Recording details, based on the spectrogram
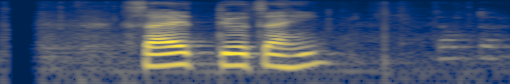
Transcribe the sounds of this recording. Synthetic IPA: saed̪t̪ːjot͡saɦĩ

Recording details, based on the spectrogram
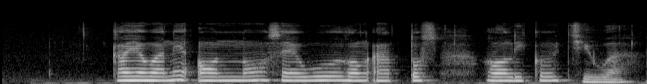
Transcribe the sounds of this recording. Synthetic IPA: kajawaneʔɔnɔsewuɾɔŋat̪ʊsrɔlikɔd̥ʒ̥i̤wa

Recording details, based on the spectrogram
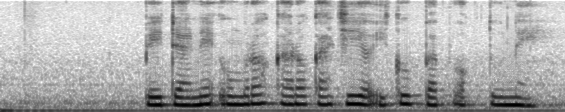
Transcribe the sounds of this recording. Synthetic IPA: b̥eɖ̪̥ä̤neʔumɾʊhkaɾokad̥ʒ̥ijɔʔikub̥ä̤p̚wək̚t̪une

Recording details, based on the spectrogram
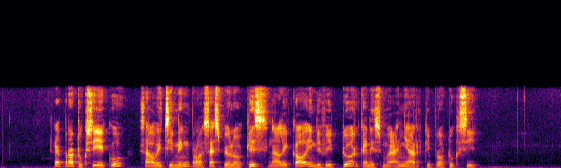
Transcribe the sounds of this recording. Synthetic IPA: repɾod̪̥ṳksiːku | sawid̥ʒ̥i̤nɪŋpɾosɛsb̥ioloɡ̥ɪsnalikɔind̪ifid̪̥uɔrɡ̥a̤nisməaɲard̪̥i̤pɾod̪̥ṳksi

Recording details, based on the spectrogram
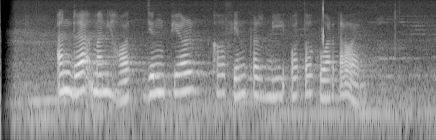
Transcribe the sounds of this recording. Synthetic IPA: ʔandɾaʔmaniɦɔt̪̚d͡ʒɨŋpiɔrkʰɔfinkɨrdipɔt̪ɔkuwart̪a̰wa̰n

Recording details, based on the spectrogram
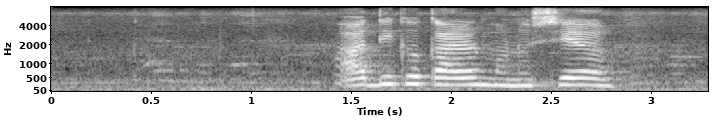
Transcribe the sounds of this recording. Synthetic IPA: ad̪ikokaɾʌnmʌnusjʌ

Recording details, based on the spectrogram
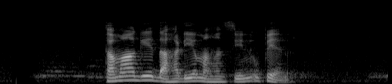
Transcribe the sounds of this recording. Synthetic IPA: t̪amaːɡeːd̪aɦɐɖijəmɐɦansiinupejanə̰

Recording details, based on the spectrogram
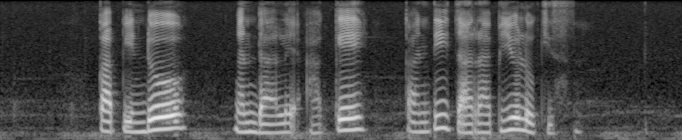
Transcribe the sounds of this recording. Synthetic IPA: kapinɖo | ŋəɳɖaleʔake | kant̪it͡ʃaɾab̥ioloɡ̥ɪs

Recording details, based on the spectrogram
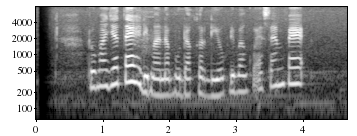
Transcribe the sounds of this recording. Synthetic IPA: rumad͡ʒat̪ɛhdimanabudakərdiuk̚dibaŋkṵʔɛ̰sɛmpɛ

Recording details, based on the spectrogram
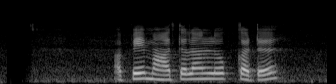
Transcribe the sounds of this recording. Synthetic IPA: ɐ̰peːmaːt̪əlanloːkːaʈə

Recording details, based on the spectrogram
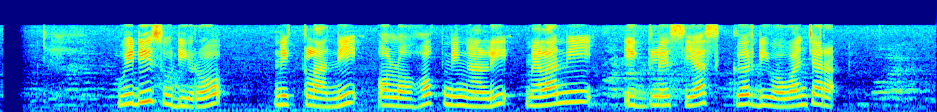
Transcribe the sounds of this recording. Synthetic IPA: widisudiɾɔ | niklaniɔlɔɦɔk̚niŋalimɛlaniiɡlɛsiaskɨrdiwawaɲt͡ʃaɾa

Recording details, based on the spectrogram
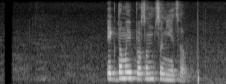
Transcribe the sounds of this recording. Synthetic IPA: ekd̪ʌmʌjprʌsʌmsʌnijet͡sʰʌ

